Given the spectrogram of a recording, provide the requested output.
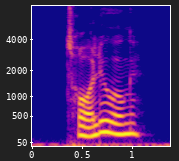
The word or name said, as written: troldunge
